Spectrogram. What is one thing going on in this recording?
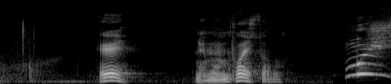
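A middle-aged woman speaks expressively.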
